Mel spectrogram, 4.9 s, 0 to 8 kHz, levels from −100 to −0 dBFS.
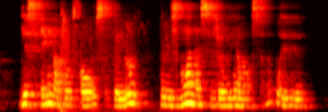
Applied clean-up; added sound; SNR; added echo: neural mask model DeepFilterNet 3.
